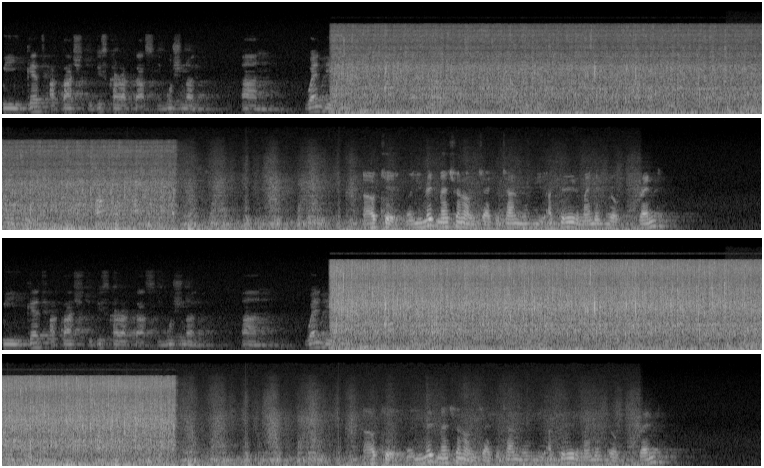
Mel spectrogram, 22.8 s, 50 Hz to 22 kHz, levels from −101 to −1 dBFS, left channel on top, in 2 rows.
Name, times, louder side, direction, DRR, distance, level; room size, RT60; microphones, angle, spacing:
voice 1, 0.0-3.1 3.6-4.1 4.5-5.4 5.9-7.0 7.4-10.1 10.5-10.8 11.4-14.9, left 2 dB, 80° left, -3 dB, 3.1 m, -52 dB
sound 1, 4.9-14.0, right 8 dB, 75° right, 1.0 m, -34 dB
sound 2, 10.8-21.0, equal, 25° right, 2.9 m, -46 dB
voice 2, 16.8-20.7 20.9-21.3, left 2 dB, 55° left, 12 dB, 1.1 m, -41 dB
29.5 x 29.5 x 4.3 m, 1.4 s
head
